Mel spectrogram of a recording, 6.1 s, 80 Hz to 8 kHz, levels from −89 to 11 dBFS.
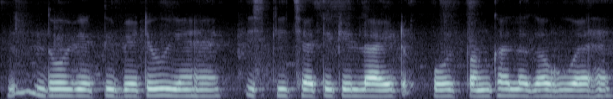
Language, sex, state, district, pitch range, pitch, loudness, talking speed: Hindi, female, Rajasthan, Jaipur, 180-195 Hz, 185 Hz, -16 LUFS, 135 wpm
